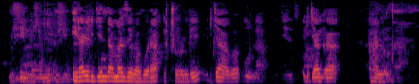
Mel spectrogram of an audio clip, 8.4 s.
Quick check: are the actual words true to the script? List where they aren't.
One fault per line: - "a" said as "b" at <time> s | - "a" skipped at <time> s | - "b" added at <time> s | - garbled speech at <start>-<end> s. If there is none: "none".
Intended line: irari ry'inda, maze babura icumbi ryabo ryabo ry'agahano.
- "ryabo" skipped at 4.7 s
